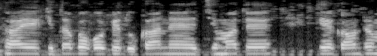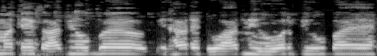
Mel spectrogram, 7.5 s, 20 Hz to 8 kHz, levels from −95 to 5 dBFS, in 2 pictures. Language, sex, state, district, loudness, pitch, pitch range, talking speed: Marwari, male, Rajasthan, Nagaur, -17 LUFS, 160 Hz, 155-165 Hz, 175 wpm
